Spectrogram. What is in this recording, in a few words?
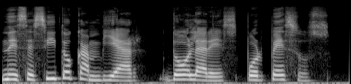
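i need to exchange x for y, spanish, female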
